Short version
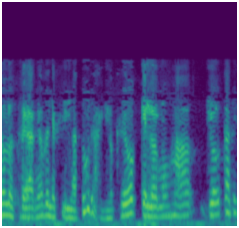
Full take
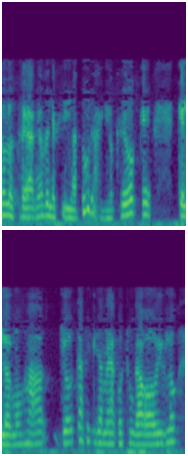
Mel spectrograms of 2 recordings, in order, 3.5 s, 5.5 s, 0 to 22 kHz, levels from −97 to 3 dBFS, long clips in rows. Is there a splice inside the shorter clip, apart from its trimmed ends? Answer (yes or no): yes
